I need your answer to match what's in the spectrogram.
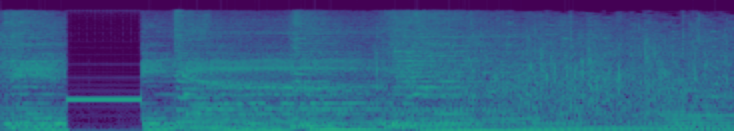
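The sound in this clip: A censorship bleep: a single short, steady high-pitched beep cuts in over a word in a sung track. The music drops out under it, then resumes with singing and accompaniment.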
